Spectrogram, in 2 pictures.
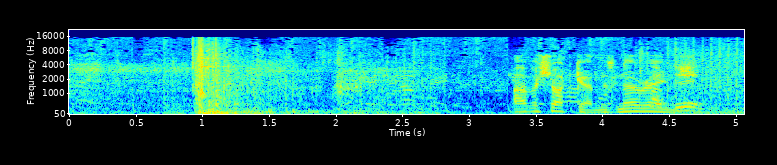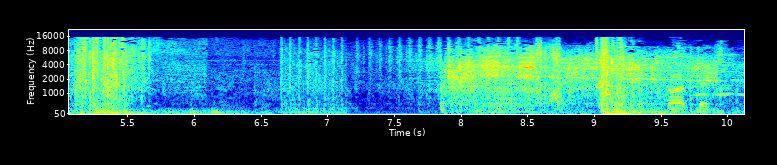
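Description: Sharp rifle shots crack loudly, a few seconds apart.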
